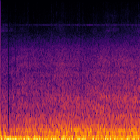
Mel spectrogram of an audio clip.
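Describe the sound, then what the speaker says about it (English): Aircraft engines revving up on the ground at London City Airport as a crew troubleshoots, a loud, steady, close roar filling the whole moment with no voices. "the engines rev up slightly."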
